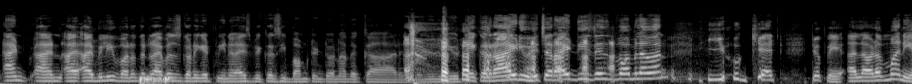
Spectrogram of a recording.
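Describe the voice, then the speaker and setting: A young man co-hosting a podcast in casual chat, excitable and laughing often as he teases his partner. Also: a little high, no echo. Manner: excitable, laughs often, mock-accusing banter. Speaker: podcast co-host.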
